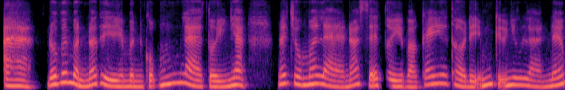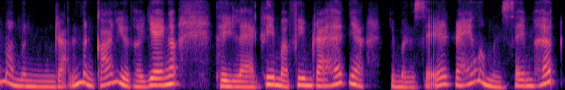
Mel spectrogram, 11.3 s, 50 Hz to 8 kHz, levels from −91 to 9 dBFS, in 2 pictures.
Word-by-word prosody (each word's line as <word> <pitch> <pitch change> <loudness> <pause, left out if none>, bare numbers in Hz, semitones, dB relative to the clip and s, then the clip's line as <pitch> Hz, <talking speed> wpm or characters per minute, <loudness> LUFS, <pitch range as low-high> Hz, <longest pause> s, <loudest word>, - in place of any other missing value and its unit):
À, 200 -4 +2
đối 245 +3 +3
với 310 +1 +2
mình 235 -10 +3
á 240 - +3
thì 195 -7 +3
mình 180 -1 -1
cũng 235 +10 0
là 240 -10 +1
tùy 180 -1 0
nha. 225 +4 +2 0.3
Nói 270 +2 0
chung 250 -4 +1
á 260 - +4
là 200 -10 0
nó 205 +7 0
sẽ 215 -5 -1
tùy 190 -3 0
vào 175 -2 -3
cái 265 +6 -1
thời 195 -5 -1
điểm. 210 +8 +1
Kiểu 260 - -3
như 230 0 +2
là, 195 -5 -2
nếu 210 +9 +1
mà 315 -6 -2
mình 185 -4 -2
rảnh, 220 +9 0
mình 265 -8 +1
có 220 +5 -2
nhiều 275 -8 +1
thời 180 -2 -4
gian 225 +3 +4
á 265 +2 +4 0.4
thì 190 -2 +2
là 175 -1 -1
khi 245 +4 +4
mà 210 -5 +3
phim 220 +3 +2
ra 210 -1 0
hết 255 +8 -1
nha 240 -7 +2 0.3
thì 180 - -3
mình 165 -1 -5
sẽ 210 +8 -2
ráng 240 +8 -1
mà 350 - -3
mình 190 -9 +1
xem 205 +5 -2
hết 285 +11 -1
215 Hz, 270 wpm, -22 LUFS, 185-250 Hz, 0.4 s, á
